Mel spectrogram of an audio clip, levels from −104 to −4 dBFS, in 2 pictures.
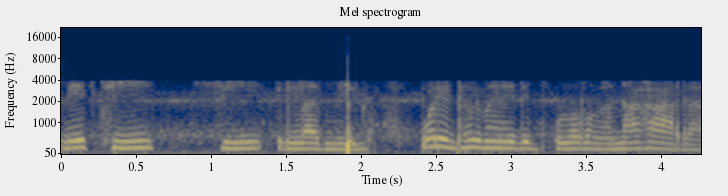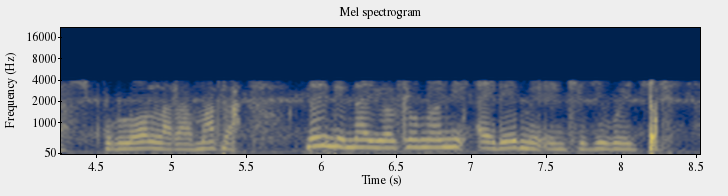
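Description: From the start to the end, the speech carries the coarse, buzzy roughness of the GSM full-rate codec, plainly audible and consistent with a 13 kbit/s stream. The codec models the vocal tract as a filter and excites it with a thinned, regularly spaced pulse train, so fine detail in the excitation is lost. Nothing survives above 4 kHz, which leaves the sound dull at the top and gravelly underneath.

GSM bit errors strike three times: 1.88 to 2.12 s, 5.32 to 5.47 s, and 8.18 to 8.35 s. In each burst, corrupted filter, pitch and gain parameters reach the decoder, so individual frames are rebuilt with a bent spectrum or a wrong level. The speech breaks into brief squawks, pops and gargling. The last burst carries the heaviest corruption of the three, a bit error rate of about 7.3%.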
